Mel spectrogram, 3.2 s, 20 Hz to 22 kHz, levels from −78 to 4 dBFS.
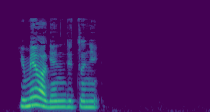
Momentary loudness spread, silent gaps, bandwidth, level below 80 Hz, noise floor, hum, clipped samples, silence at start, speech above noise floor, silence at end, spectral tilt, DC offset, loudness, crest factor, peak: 11 LU; none; 11.5 kHz; -68 dBFS; -77 dBFS; none; under 0.1%; 0.3 s; 55 dB; 1.7 s; -5.5 dB/octave; under 0.1%; -23 LUFS; 22 dB; -4 dBFS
